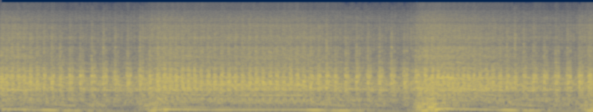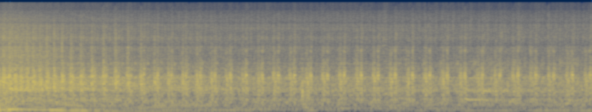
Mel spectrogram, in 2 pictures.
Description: This is an example of a noisy timing chain on the Peugeot VTi engine which is also fitted to BMW Mini cars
